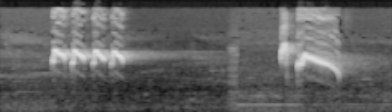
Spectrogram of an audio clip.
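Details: Female red-whiskered bulbul calling to excite a male: a quick run of four bright, slurred chirps, a faint lingering tone, then one loud chirp sliding down into a falling whistle.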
